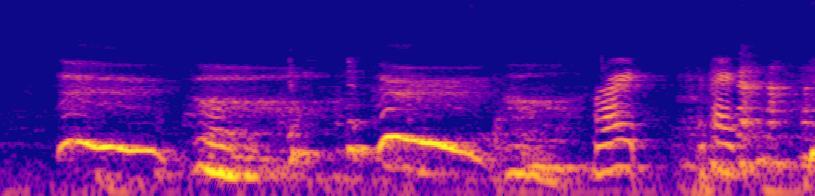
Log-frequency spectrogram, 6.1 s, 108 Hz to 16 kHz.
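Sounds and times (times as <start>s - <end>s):
person imitating heavy forceful monster-like breathing: 0.4s - 4.5s
laughter: 1.5s - 3.9s, 5.2s - 6.1s
speech: 4.5s - 6.0s.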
